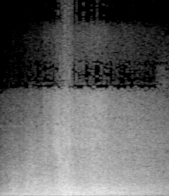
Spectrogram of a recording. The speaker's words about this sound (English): the crest of the Smooze wave broke over her, dragging her into the ocean of Smooze as she cried out for help.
